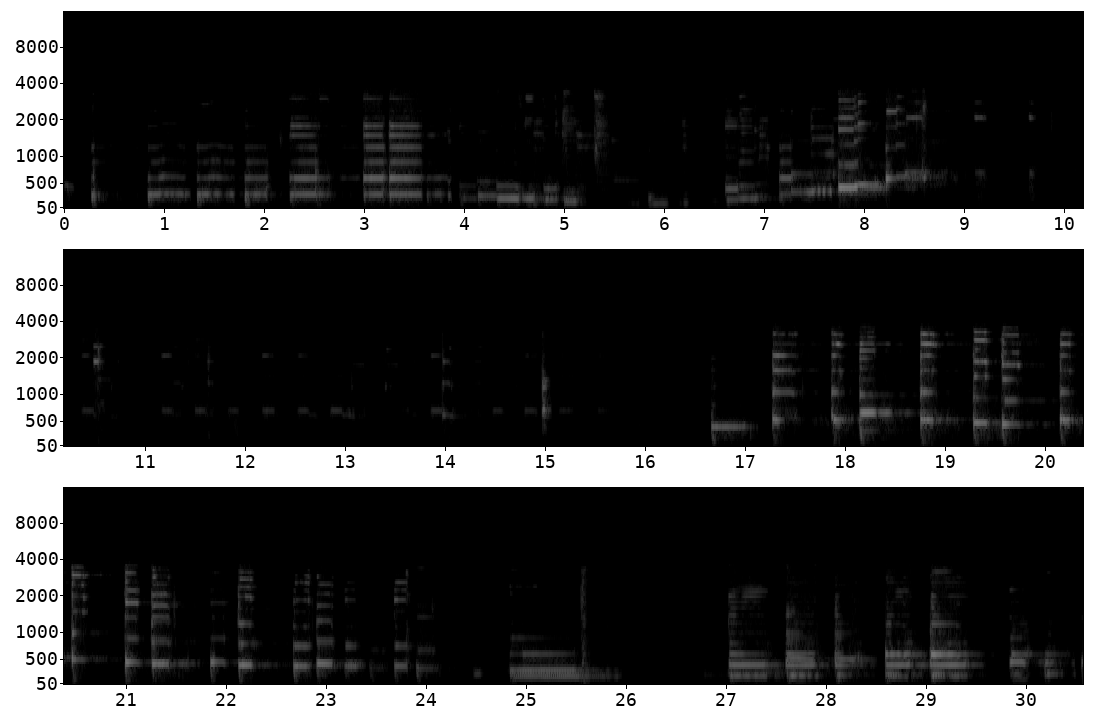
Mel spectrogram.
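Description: Electric guitar played solo: phrases of quickly picked single notes with pauses between them, a sliding run upward about eight seconds in, soft sparse notes in the middle, and a brief low chord near twenty-five seconds. It is heard through a video call, with the top end cut off.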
